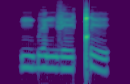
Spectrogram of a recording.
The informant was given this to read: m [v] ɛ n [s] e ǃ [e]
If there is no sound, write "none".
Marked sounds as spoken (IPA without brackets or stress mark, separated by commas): b, z, e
